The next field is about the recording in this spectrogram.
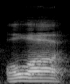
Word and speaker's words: hola: Hola is hello in Spanish. Hi. Hi, hello. They just say hola, which is starts with a H, but the H is silent.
